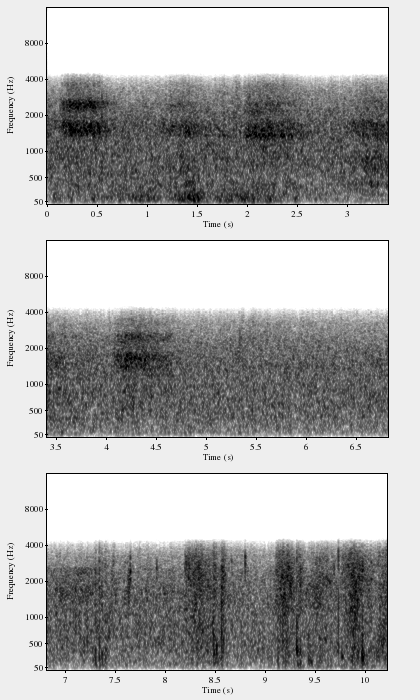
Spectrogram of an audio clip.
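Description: Faint wind gusting through fir trees, swelling and easing like distant waves, with a few short clicks or crunches near the end.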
